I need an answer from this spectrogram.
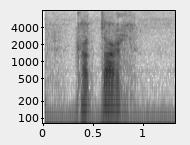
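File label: "catarre", Dutch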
